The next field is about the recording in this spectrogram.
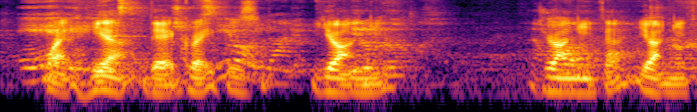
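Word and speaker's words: Johanniter: here their greatest Young Juanita how do you pronounce it that's my reasoning is they come from Germany so let's call it johannita we like it on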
